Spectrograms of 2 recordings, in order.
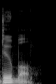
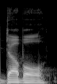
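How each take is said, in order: First: It sounds like a fancier, foreign-style pronunciation. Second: It sounds like the plain American English word. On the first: The speaker calls it wrong. "I was saying it wrong" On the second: The speaker calls it right. "pronounced double, like you would say it in America"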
